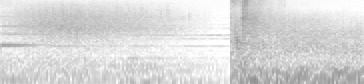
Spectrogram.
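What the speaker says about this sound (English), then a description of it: "Oh, hey, explosion." In Shadow of Mordor, a steady game ambience with a faint tone suddenly gives way to a loud explosion. The blast leaves a sustained, roaring rumble that continues to the end.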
